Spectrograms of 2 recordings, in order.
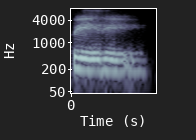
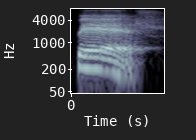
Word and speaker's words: père: more mere and more pere. Please make this thing very clear in your mind that there is no accent on the second E of mare and pair. Okay? So it's mare and pair.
